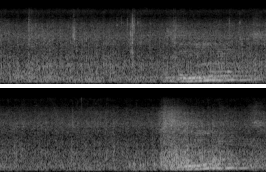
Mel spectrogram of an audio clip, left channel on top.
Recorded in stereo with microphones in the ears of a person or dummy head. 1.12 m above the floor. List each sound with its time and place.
1.6 s a man speaking: 5° left (ahead or behind), 1.3 m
